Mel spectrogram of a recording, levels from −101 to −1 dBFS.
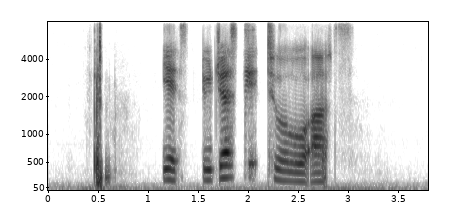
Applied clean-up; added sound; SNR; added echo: neural diffusion model UNIVERSE++.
